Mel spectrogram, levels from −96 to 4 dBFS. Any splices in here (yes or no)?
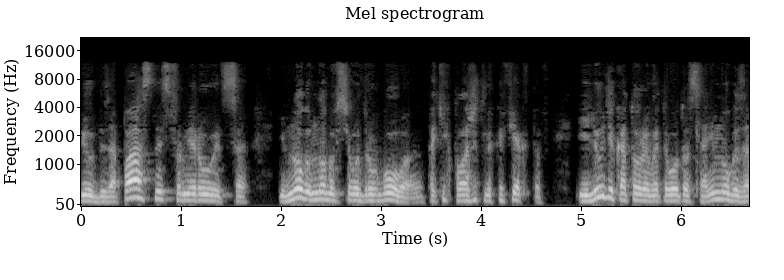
no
